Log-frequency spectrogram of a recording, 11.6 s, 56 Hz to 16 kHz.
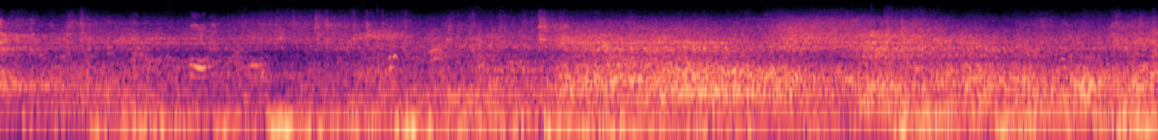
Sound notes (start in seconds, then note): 5.4 dinosaur roars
